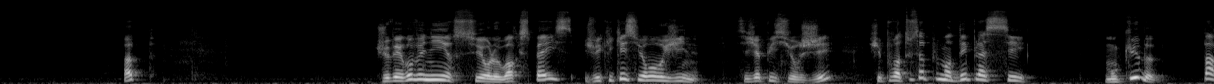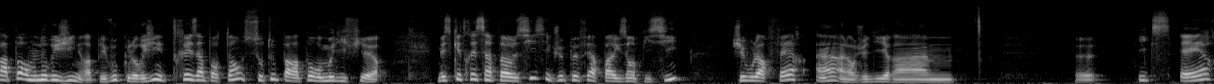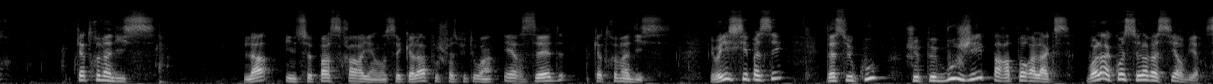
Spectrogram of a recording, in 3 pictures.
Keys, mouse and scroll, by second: 0.7-1.4 drag, 1.4-4.4 middle drag, 4.9 click, 6.3 click, 7.8 g, 16.3-18.8 middle drag, 18.8-19.3 scroll up 3, 19.3-22.4 middle drag, 23.6 r, 26.6-29.2 middle drag, 29.2 r, 31.8-34.7 middle drag, 34.7-35.1 scroll down 2, 35.1-36.4 middle drag.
